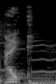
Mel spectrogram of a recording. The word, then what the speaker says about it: Icke: David Icke. – Ike. – It's spelled Icke.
